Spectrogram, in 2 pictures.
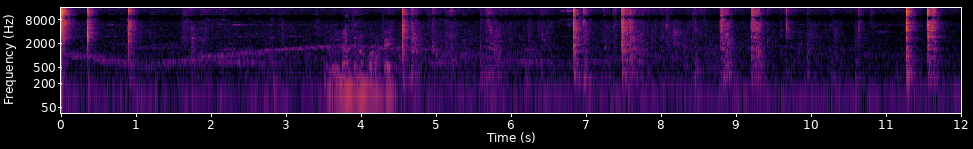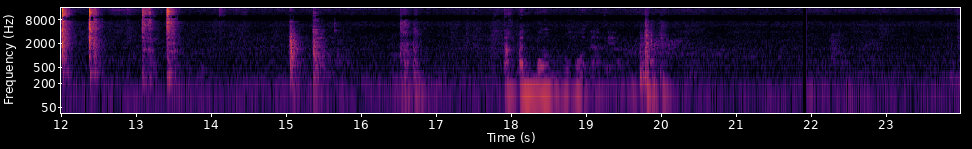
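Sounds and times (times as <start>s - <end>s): spoon clinking against pot: 4.5s - 7.8s, 11.2s - 13.6s.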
